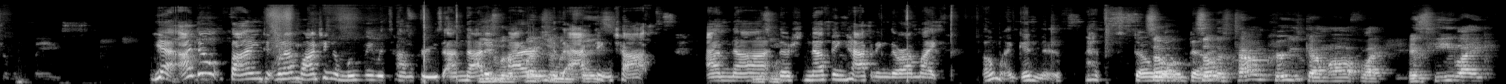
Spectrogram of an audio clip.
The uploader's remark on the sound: This was recorded in Summer of 2020, still trying to figure out how to record remotely in a pandemic. Please pardon the audio.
